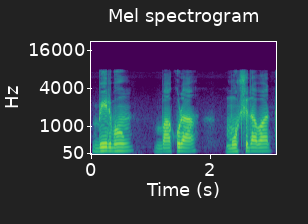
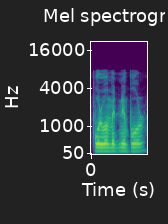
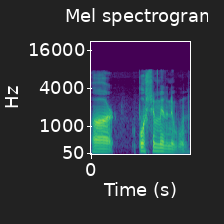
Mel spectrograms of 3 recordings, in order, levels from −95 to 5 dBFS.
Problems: background sounds at intervals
